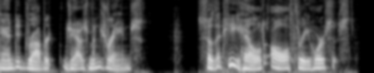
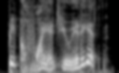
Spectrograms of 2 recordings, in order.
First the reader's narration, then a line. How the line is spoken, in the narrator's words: Martin whispered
